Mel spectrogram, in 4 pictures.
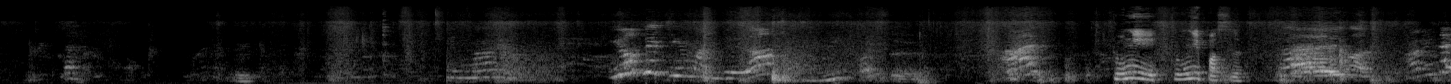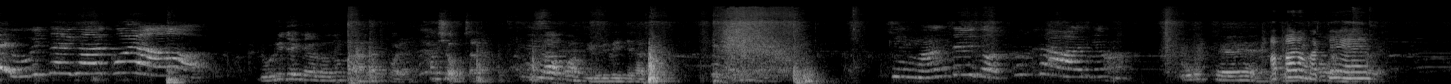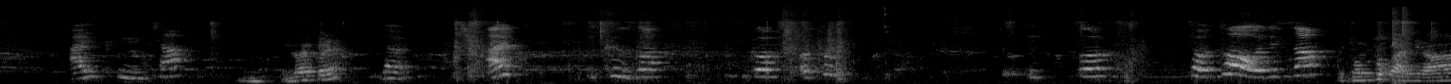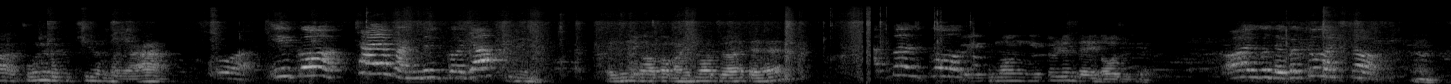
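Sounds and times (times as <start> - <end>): cardboard sheet rustling: 2.7 - 15.9, 45.5 - 53.2
child's voice: 6.1 - 8.0, 10.0 - 10.6, 12.8 - 16.6, 23.4 - 25.8, 29.7 - 31.0, 33.8 - 34.3, 40.9 - 42.3, 45.7 - 48.6, 52.3 - 53.4, 55.8 - 57.4.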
